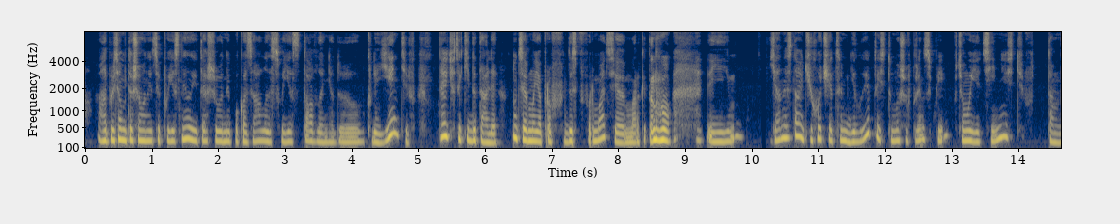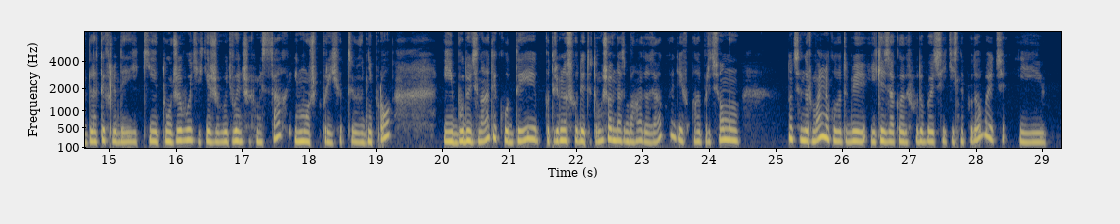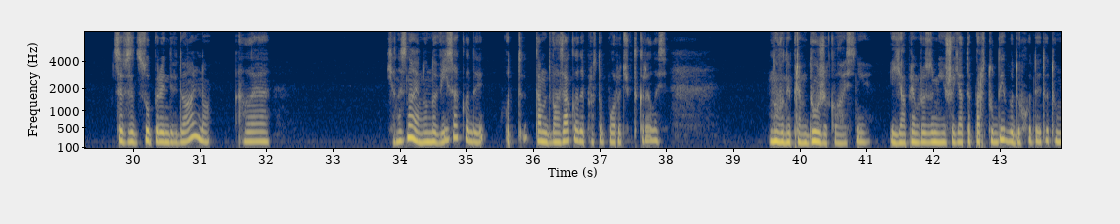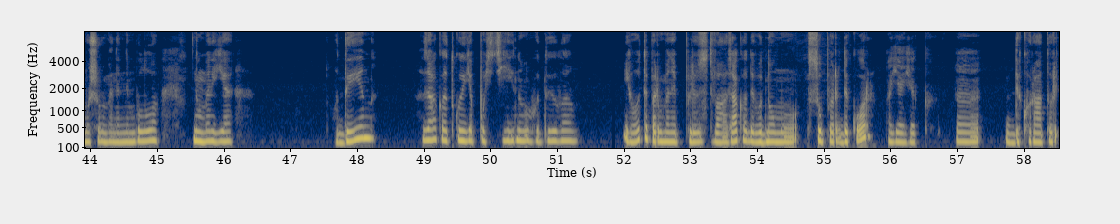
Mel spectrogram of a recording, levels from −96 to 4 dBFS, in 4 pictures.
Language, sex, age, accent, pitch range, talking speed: Ukrainian, female, 20-39, native, 190-220 Hz, 155 wpm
